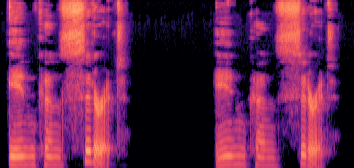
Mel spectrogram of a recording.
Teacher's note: five syllables inconsiderate stress on the first syllable and third syllable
